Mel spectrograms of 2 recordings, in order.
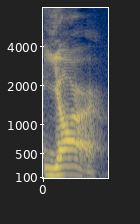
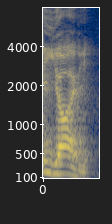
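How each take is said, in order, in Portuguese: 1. A palavra termina com som de R. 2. A palavra termina com uma vogal acrescentada. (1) "é your, your, som de R no final" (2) "não é yori ou yore"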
